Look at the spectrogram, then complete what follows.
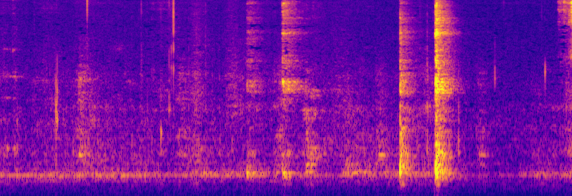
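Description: Scattered light knocks and clinks of kitchenware being handled, the loudest two about four seconds in: a stainless steel saucepan set down on the stove and a plastic measuring jug of milk picked up and moved.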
